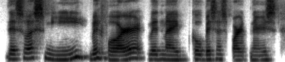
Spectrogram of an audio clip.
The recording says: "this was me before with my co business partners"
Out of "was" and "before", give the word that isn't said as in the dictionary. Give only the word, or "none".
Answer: was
